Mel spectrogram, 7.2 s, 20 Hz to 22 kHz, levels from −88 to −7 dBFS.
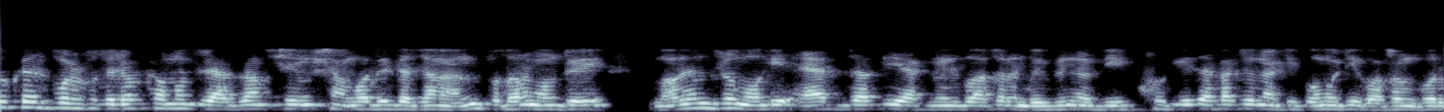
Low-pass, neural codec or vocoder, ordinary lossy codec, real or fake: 3.6 kHz; codec, 16 kHz, 4 kbps, X-Codec, HuBERT features, trained on general audio; none; fake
